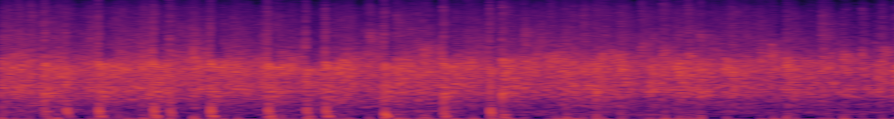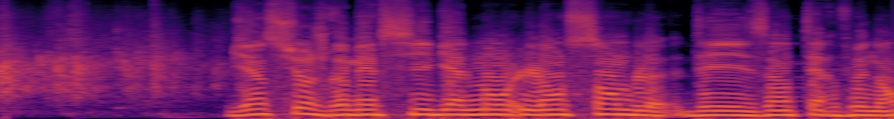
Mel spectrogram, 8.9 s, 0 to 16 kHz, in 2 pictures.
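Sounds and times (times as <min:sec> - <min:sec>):
audience applause: 0:00.0 - 0:05.9
speech: 0:05.6 - 0:08.9.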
